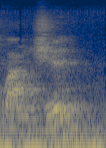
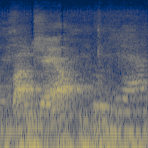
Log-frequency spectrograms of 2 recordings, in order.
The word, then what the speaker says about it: Guangzhou: There is a friendship agreement in China with Councillor Jennings, you might correct my pronunciation, Guangzhou. Guangzhou.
